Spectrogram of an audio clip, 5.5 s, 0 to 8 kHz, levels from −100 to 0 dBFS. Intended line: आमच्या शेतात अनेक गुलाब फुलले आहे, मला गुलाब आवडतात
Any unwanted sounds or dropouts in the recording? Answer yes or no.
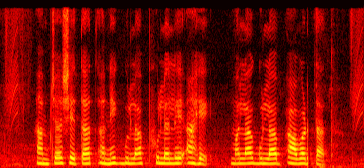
yes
